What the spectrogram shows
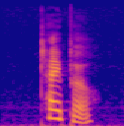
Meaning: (noun) A typographical error; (verb) To make a typographical error; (noun) 1. A compositor; a typographer 2. Alternative form of taipo
- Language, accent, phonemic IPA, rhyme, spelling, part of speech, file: English, US, /ˈtaɪpəʊ/, -aɪpəʊ, typo, noun / verb, En-us-typo.ogg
